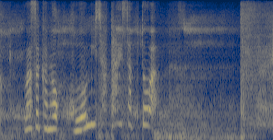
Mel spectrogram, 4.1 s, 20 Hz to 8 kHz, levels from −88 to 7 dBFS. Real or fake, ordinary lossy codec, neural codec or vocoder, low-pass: fake; none; codec, 16 kHz, 0.8 kbps, ZipCodec; none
